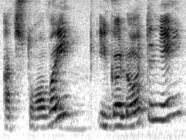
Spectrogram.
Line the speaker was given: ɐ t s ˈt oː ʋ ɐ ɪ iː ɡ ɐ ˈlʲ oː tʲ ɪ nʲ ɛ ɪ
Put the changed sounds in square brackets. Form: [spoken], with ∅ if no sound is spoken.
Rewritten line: ɐ t s ˈt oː ʋ ɐ ɪ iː ɡ ɐ ˈlʲ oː tʲ ɪ nʲ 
